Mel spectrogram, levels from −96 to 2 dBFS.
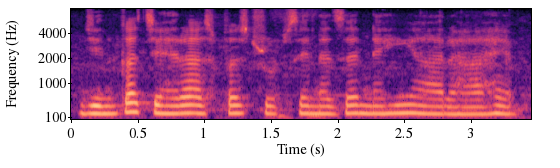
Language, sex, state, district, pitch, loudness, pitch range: Hindi, female, Jharkhand, Deoghar, 210 Hz, -18 LUFS, 200-215 Hz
